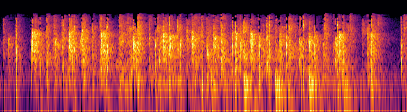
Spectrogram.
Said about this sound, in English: And let's just show with the how to say. Let's applaud.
